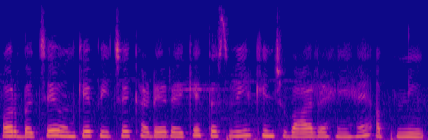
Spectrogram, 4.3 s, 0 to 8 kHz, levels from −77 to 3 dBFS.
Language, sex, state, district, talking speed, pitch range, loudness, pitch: Hindi, female, Uttar Pradesh, Jalaun, 155 wpm, 235-270 Hz, -32 LUFS, 255 Hz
